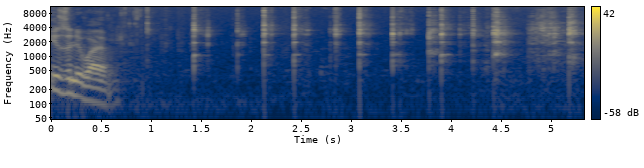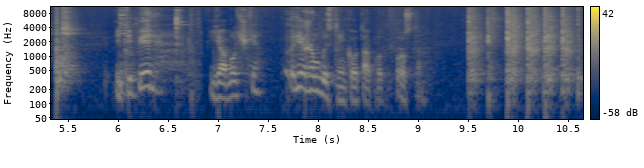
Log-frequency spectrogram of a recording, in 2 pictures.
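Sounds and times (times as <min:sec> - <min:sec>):
speech: 0:00.0 - 0:00.8, 0:06.0 - 0:09.2
utensil stirring sliced food with soy sauce, clinking against the bowl: 0:00.9 - 0:05.6.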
